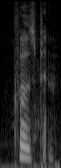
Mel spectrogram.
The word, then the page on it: clothespin: American English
